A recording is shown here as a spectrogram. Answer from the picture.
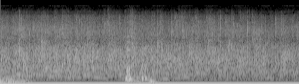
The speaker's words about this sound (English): So y'all clap for this wonderful group here.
